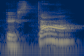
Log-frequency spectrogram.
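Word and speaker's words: está: this in spanish but if i want to say esta which means is like como esta usted i have to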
